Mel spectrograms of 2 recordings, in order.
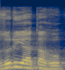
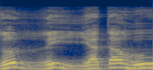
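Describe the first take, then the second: First: The r is single and the word breaks apart. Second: The r is doubled and the sounds join smoothly. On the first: The speaker calls it wrong. "बहुत लोग गलती करते हैं" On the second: The speaker calls it right. "वाज़े तौर पर महसूस हो कि मिलाया जा रहा है"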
